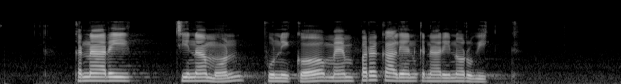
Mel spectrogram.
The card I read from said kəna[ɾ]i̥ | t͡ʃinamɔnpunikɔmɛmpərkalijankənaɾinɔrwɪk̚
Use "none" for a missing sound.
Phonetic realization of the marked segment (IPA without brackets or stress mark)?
ɾ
